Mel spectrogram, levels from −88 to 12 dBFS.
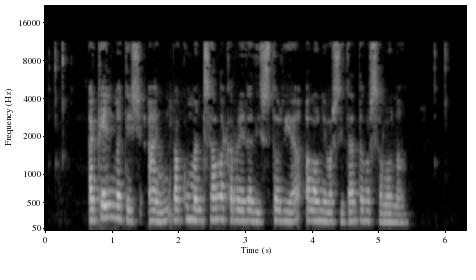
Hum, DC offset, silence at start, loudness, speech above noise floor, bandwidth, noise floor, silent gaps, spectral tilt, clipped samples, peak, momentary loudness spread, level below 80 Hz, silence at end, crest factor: none; under 0.1%; 0.25 s; -24 LUFS; 22 dB; 12 kHz; -45 dBFS; none; -3.5 dB/octave; under 0.1%; -6 dBFS; 14 LU; -70 dBFS; 0.9 s; 18 dB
